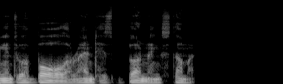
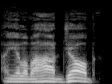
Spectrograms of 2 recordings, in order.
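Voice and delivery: polite desk sergeant, a bit higher; lightly voiced desk sergeant; 7 semitones higher, 7 dB louder than usual. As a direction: greet him with polite formality.

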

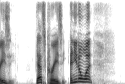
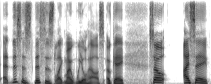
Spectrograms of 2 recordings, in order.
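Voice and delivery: ordinary delivery

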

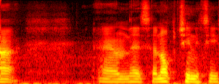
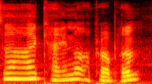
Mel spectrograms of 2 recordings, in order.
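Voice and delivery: much higher, put-on woman's voice; imitating the date; 9 semitones higher than usual. Date accepting the evening's early end, imitated high voice. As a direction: lightly mimic her agreeing, pitched up. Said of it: "she looks at me and she goes".

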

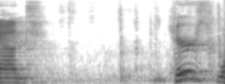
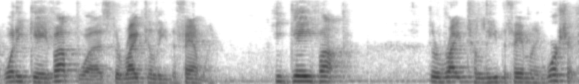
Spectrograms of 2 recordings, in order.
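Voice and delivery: ordinary delivery

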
